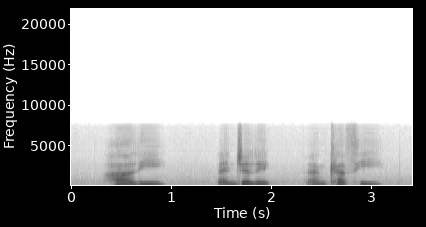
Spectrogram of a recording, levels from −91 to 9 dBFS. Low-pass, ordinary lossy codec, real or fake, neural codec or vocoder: none; none; fake; codec, 16 kHz, 0.2 kbps, FocalCodec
